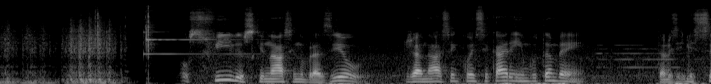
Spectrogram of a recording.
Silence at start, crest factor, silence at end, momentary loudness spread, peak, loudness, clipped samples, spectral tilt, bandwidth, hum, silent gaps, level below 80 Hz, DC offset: 0 s; 20 dB; 0 s; 17 LU; -12 dBFS; -33 LUFS; under 0.1%; -5 dB/octave; 17.5 kHz; none; none; -48 dBFS; under 0.1%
